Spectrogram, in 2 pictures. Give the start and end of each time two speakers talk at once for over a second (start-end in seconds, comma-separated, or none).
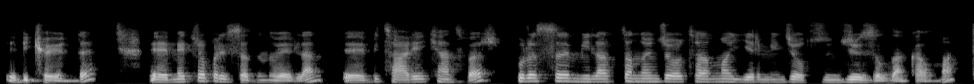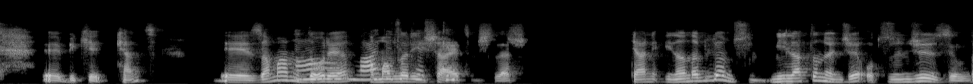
12.7-14.2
